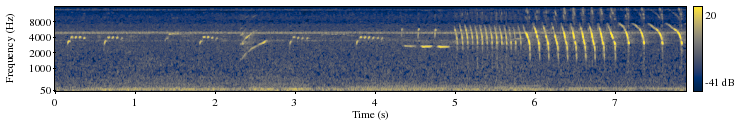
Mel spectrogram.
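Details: Canary singing for training other canaries: scattered thin rising whistles and a brief flat trill at first, then a loud fast run of sharp downward-sweeping notes building toward the end, with a faint low hum beneath.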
